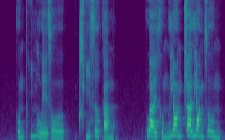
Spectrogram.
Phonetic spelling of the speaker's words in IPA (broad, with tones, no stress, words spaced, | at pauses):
kʊ̰˨˩ŋpʰi˨˦ŋ lwe˨˦ɪ̯so̰˨˩ʊ̯ | t͡ɕʰi˨˦sɹ̩˥˨ka˩n | kwa˥˨ɪ̯ xʊ̰˨˩ŋljɑ˥˨ŋ ʈ͡ʂä˦ljɑ˥˨ŋsʊ˥˨ŋ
